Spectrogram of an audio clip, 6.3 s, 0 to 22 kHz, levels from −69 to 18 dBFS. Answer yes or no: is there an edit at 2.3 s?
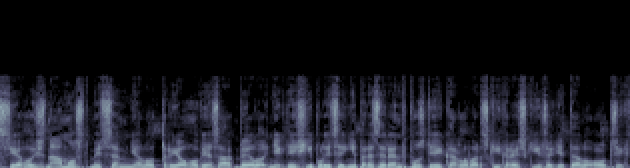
yes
